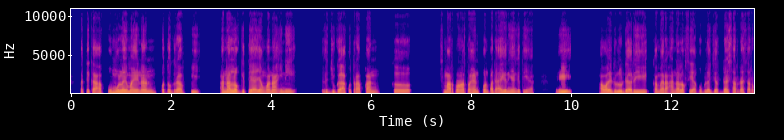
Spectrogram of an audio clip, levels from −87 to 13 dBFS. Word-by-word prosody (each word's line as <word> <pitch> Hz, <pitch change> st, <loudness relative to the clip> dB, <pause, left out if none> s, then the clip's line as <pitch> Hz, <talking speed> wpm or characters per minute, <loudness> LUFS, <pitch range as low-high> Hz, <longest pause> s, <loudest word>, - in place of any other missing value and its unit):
ketika 145 Hz, -2 st, -1 dB
aku 180 Hz, +8 st, -6 dB
mulai 155 Hz, -1 st, +5 dB
mainan 160 Hz, +5 st, +1 dB
fotografi 145 Hz, -1 st, -2 dB, 0.4 s
analog 175 Hz, 0 st, +5 dB
gitu 145 Hz, 0 st, -1 dB
ya, 130 Hz, -1 st, +4 dB
yang 135 Hz, 0 st, 0 dB
mana 170 Hz, +7 st, +1 dB
ini, 180 Hz, +4 st, -3 dB, 0.6 s
eee, 130 Hz, -, -6 dB
juga 135 Hz, +1 st, +2 dB
aku 145 Hz, -, -8 dB
terapkan 160 Hz, +6 st, -2 dB, 0.3 s
ke, 130 Hz, -1 st, +1 dB, 0.7 s
smartphone 145 Hz, +1 st, +2 dB
atau 140 Hz, -, -2 dB
handphone 155 Hz, -3 st, -2 dB
pada 130 Hz, -1 st, -2 dB
akhirnya 135 Hz, 0 st, 0 dB
gitu 125 Hz, -1 st, -6 dB
ya. -, -, -11 dB, 0.5 s
Jadi, 160 Hz, +5 st, +4 dB, 0.5 s
awalnya 140 Hz, +5 st, +3 dB
dulu 160 Hz, +3 st, +4 dB
dari 130 Hz, -1 st, +1 dB
kamera 125 Hz, -2 st, -1 dB
analog 140 Hz, +4 st, 0 dB
sih, 135 Hz, -, -3 dB
aku 140 Hz, +2 st, -6 dB
belajar 125 Hz, 0 st, -2 dB
dasar-dasar 140 Hz, -1 st, -2 dB
140 Hz, 145 wpm, -23 LUFS, 130-155 Hz, 0.7 s, mulai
